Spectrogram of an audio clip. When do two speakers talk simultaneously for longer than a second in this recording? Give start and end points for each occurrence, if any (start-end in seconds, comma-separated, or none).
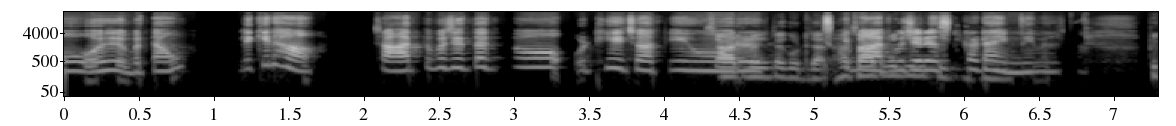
4.3-6.3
